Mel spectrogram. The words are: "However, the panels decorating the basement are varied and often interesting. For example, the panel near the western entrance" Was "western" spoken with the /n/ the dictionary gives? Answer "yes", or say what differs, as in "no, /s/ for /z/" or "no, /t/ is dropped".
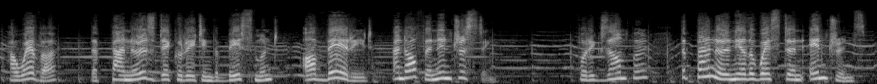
yes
